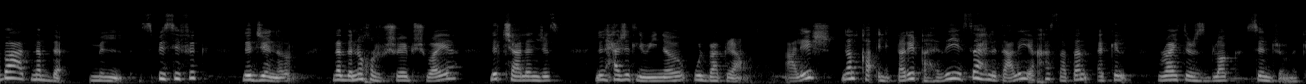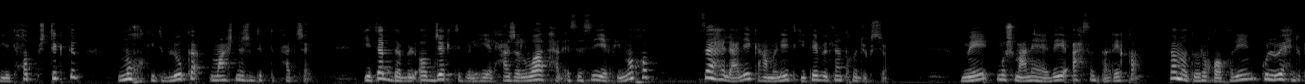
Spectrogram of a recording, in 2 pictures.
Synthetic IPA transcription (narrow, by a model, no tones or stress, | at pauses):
baʕd̪nɪb̚d̪aʔ | mɪnspesifɪk | lɪlʒɪnəɾa̰l | nɪbd̪æʔnʊxɾʊʒbʃwajːbʃwæjːa | lɪtːt͡ʃːælɪnʒɪz | lɪlħaːʒɛːt̪liwinæwwɪlbæk̚ɡɾˤa̰wnd̪ʕa̰lɛːʃnɪlqɑʔɪlːit̪ˤːɑɾiːqɑɦɛðɪjːasæhlət̪ʕalɪjːaxɑːsˤːɑt̪ɑnʔækɪl | ɾˤajt̪əɾzblɑksɪnd̪ɾʊ̰mkɪlːit̪ħot̪ˤːbɪ̥ʃt̪ɪkt̪əb̚ | wmʊxkiːt̪bluːkæwmaʕaʃnæʒːəmt̪ɪk̚t̪əb̥ħad̪ːʃa̰j | kit̪ɪb̚d̪æʔbɪlʔobʒɛkt̪əvɪlːiɦɪjːælħaːʒalwɑːðˤħɑlʔæ̰sɛsɪjːafimʊx | sæɦɪlʕaliːkʕamælɪjːæt̪kət̪æːbt̪lænt̪ɾod̪əksjõ̰ | mɛmuːʃmaʕnɛːhɛðɪjːæʔaħsant̪ˤːɑɾiːqɑ | fæmːæt̪ˤʊɾuqʔʊxɾiːnkʊlːwaːħəd̪w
